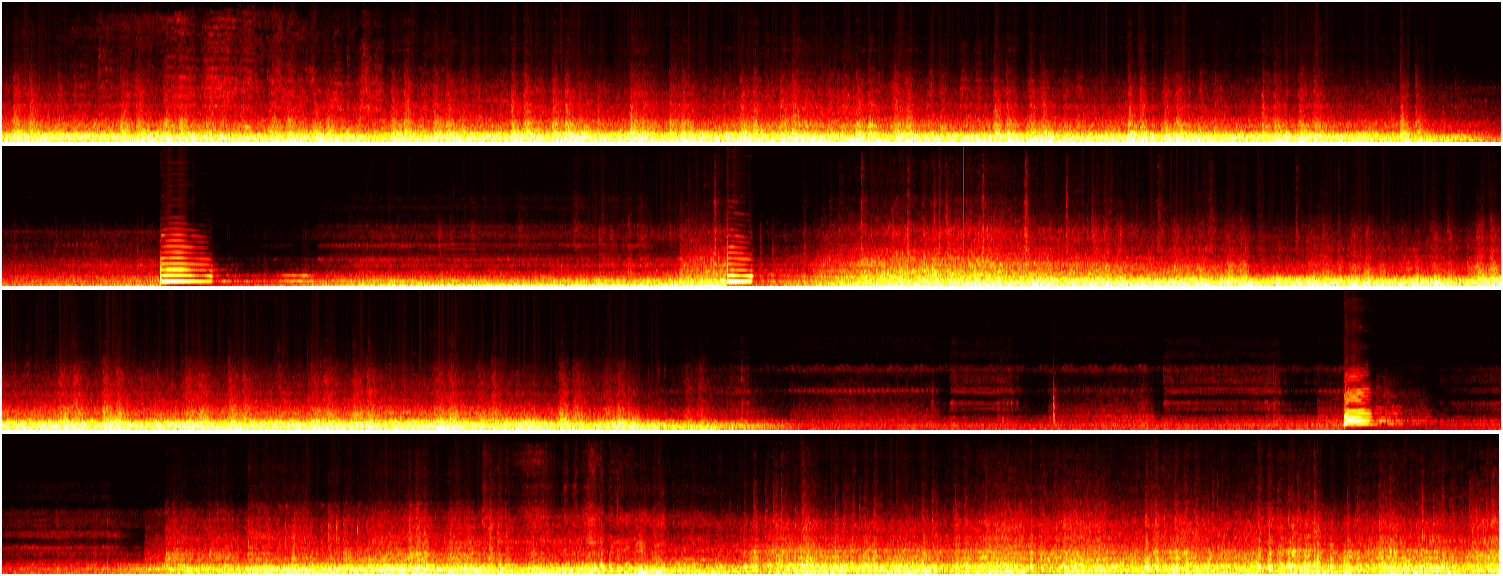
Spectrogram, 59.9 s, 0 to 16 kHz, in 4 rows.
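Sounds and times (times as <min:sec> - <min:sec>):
diesel locomotive rumble: 0:00.0 - 0:59.9
train rumbling over bridge: 0:00.0 - 0:59.9
diesel locomotive horn blasts: 0:16.5 - 0:19.9, 0:22.0 - 0:23.0, 0:43.2 - 0:46.0.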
